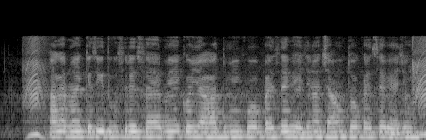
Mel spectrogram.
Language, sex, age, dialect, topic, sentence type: Hindi, male, 25-30, Marwari Dhudhari, banking, question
